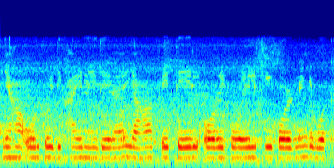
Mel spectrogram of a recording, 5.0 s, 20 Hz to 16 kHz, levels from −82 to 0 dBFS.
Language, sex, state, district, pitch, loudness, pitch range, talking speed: Hindi, female, Rajasthan, Bikaner, 185 Hz, -15 LUFS, 180-185 Hz, 215 wpm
